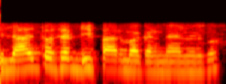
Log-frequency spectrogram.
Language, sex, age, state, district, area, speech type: Hindi, male, 18-30, Rajasthan, Jodhpur, urban, conversation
